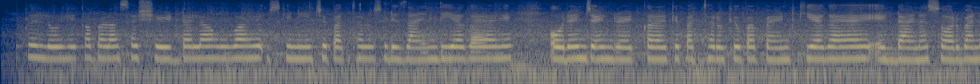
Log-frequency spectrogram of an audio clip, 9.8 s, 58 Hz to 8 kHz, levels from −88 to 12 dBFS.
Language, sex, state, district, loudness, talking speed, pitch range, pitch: Hindi, female, Maharashtra, Pune, -25 LUFS, 185 wpm, 255-260 Hz, 255 Hz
